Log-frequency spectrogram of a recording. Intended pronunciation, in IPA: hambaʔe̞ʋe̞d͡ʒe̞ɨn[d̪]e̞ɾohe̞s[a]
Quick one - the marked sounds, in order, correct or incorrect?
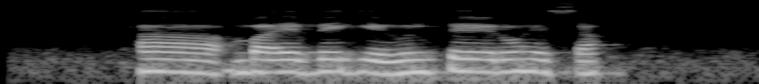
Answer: incorrect: t̪, correct

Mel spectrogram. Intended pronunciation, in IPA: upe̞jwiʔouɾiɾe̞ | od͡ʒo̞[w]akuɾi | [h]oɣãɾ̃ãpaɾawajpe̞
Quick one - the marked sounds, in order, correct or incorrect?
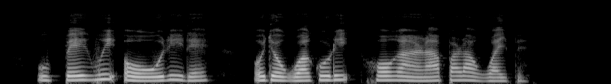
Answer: correct, correct

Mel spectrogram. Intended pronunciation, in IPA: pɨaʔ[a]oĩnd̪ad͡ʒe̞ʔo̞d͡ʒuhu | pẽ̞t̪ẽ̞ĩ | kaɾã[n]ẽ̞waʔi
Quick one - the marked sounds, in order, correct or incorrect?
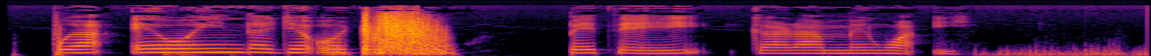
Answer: incorrect: e, incorrect: m

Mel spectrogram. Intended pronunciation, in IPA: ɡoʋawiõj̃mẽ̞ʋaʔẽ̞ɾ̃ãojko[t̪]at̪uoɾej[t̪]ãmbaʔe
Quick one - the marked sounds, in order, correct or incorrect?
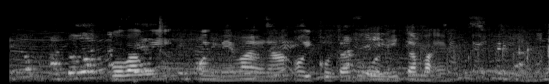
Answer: correct, correct

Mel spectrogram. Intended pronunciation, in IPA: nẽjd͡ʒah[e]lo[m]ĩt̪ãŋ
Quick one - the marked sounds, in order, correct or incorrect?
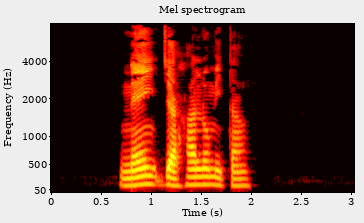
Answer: incorrect: a, correct

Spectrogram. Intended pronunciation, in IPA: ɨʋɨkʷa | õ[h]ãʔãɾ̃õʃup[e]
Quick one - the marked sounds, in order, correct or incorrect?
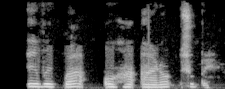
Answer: correct, correct

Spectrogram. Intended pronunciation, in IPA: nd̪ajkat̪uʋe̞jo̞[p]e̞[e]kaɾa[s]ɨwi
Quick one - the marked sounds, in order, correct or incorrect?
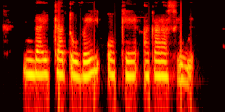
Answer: incorrect: k, incorrect: a, correct

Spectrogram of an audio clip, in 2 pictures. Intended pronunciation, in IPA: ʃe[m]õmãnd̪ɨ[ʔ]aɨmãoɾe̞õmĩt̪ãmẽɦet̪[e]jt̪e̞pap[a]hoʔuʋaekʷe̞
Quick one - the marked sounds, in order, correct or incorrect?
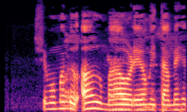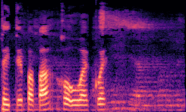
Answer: correct, correct, incorrect: a, correct

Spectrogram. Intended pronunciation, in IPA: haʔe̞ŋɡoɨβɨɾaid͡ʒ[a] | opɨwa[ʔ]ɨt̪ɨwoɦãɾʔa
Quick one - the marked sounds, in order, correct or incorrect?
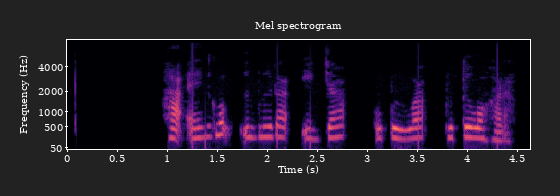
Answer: correct, incorrect: p

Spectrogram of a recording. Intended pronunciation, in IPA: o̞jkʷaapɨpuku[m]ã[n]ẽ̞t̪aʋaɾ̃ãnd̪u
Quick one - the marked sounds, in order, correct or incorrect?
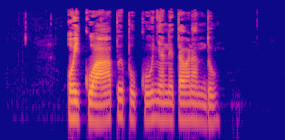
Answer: incorrect: ɲ, correct

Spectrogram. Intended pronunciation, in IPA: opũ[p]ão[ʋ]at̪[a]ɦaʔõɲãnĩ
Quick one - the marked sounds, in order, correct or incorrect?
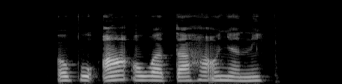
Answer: incorrect: ʔ, incorrect: w, correct

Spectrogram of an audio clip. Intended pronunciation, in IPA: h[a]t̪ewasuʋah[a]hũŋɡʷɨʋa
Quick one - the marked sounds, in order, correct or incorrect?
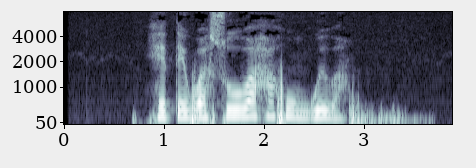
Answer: incorrect: e, correct

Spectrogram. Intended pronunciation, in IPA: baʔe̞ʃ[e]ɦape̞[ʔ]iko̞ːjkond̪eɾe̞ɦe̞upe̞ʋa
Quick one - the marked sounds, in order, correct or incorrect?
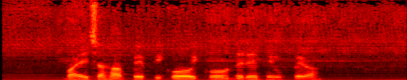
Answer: incorrect: a, incorrect: p

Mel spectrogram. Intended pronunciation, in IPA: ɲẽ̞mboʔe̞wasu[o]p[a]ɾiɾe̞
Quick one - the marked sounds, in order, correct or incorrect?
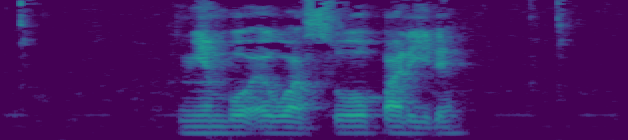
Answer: correct, correct

